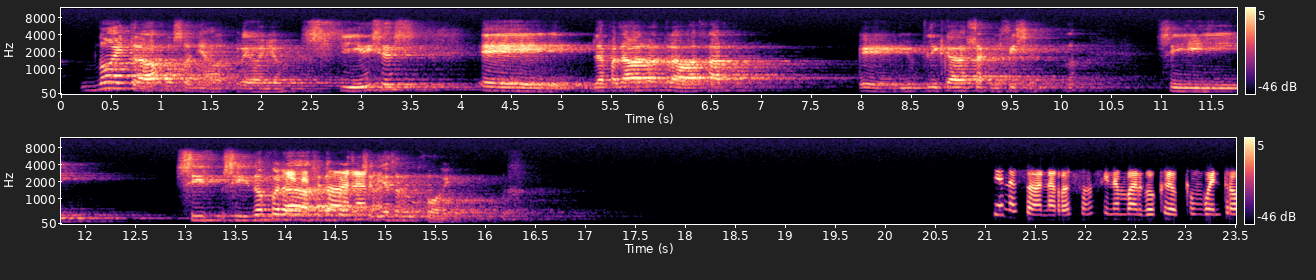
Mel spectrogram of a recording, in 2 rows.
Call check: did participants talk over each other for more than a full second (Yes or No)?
Yes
